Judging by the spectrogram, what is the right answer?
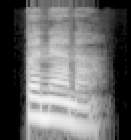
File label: "banana" us female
